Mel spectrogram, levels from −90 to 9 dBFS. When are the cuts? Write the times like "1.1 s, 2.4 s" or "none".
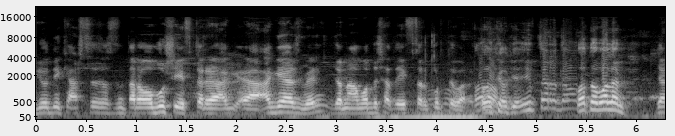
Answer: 5.0 s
